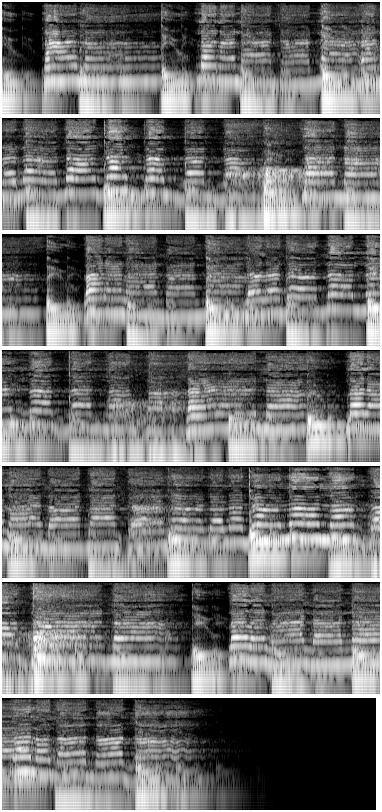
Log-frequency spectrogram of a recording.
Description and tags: sad and silly vocal tune
Sad and silly all at the same time. May be good for game music, or video music or?
sad, game, video, music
